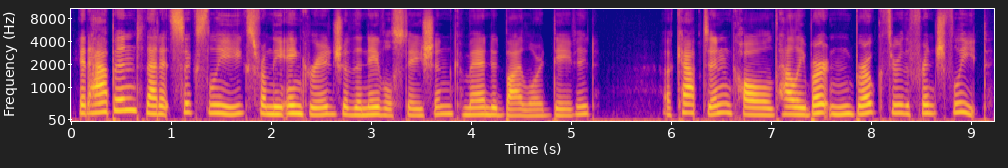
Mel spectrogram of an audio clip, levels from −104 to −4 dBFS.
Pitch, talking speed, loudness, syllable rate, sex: 225 Hz, 170 wpm, -19 LUFS, 5.1 syllables/s, female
